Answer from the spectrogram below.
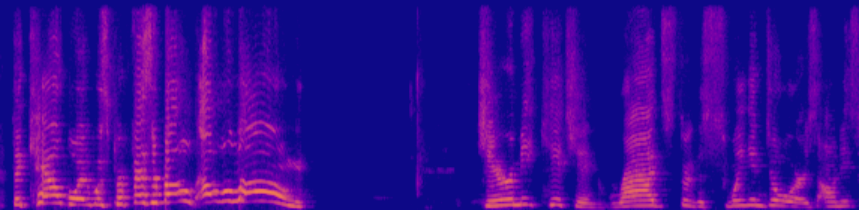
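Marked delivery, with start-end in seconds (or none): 0.1-2.6 high, loud announcer reveal; hammed-up twist announcement; dramatic twist reveal. A narrator's reading. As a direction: hit the twist with a big flourish.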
